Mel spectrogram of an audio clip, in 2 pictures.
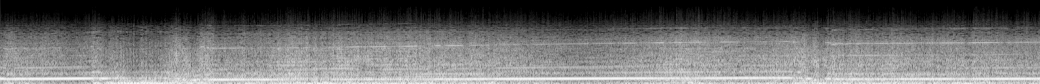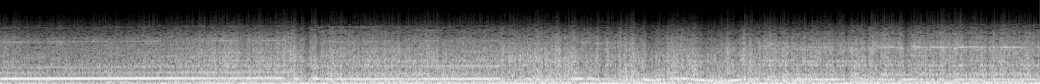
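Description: Singer Chamois race car's rear-mounted four-cylinder engine heard from inside the cabin, revs climbing steadily under throttle with sharp drops in pitch at upshifts about eight and thirteen seconds in. Near the end the revs fall and quickly rise again as the car slows for a corner.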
